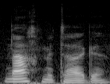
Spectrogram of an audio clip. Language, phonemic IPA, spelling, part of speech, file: German, /ˈnaːχmɪˌtaːɡə/, Nachmittage, noun, De-Nachmittage.ogg
- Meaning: nominative/accusative/genitive plural of Nachmittag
